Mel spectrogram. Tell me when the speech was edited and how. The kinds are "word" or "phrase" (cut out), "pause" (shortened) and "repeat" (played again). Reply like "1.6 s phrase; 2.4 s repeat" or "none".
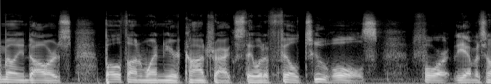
none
